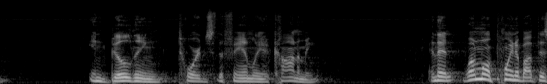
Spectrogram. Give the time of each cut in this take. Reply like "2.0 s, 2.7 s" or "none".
none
